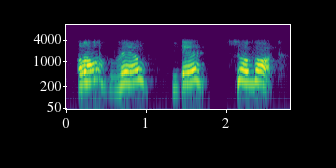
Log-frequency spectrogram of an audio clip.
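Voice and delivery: put-on heavy Hungarian accent. Retelling how the speaker's grandmother answered a rude question, heavy Hungarian accent. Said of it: "in a very heavy accent".

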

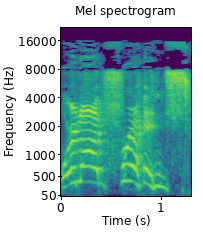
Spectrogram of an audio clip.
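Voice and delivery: mock shouted, very high yell. Recapping a wrestling segment, retelling what a wrestler yells after freeing himself, retelling a yell. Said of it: "he yells out".

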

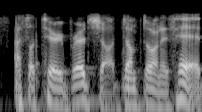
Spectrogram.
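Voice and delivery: normal talking voice

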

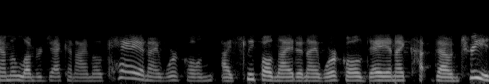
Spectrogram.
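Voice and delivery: ordinary talk, nothing marked

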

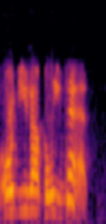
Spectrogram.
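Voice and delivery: voice breaking, cracking partway through. Asking about a first-round playoff matchup, voice cracking. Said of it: "My voice just cracked".

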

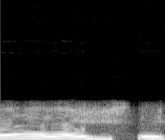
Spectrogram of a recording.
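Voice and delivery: acted jeering tone. Retelling a subway scene where a girl taunts him: imitating a mocking taunt. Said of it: "making fun of him".

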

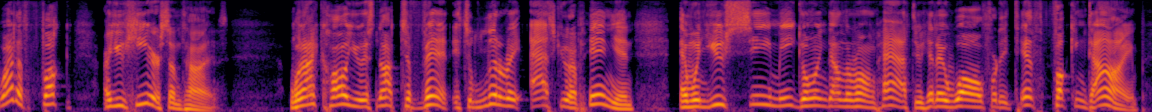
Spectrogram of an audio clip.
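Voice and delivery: put-on furious yell, high and drawn-out. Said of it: "And I yelled at him".

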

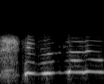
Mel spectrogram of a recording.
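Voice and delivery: embarrassed giggling laughter.

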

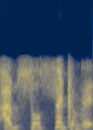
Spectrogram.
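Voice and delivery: mock exasperated, furious, fed-up outburst. Retelling a post-match complaint after the match: imitating someone yelling angrily. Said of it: "getting mad".

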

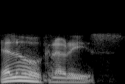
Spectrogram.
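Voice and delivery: low, grumbly delivery. Trying a Hannibal Lecter impression: grumbly Hannibal Lecter impression. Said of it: "you're a little too grumbly with it".

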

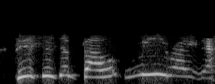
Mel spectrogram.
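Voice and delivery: play-acted very high, stretched-out, drawn-out screaming. Retelling a dream of yelling at a client: retelling a scream. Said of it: "I was screaming at him".

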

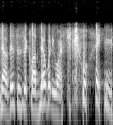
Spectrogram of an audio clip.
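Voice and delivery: talking through laughter. Retelling how the group answered strangers who wanted to join: retelling a laughing reply. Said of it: "We all burst out laughing".

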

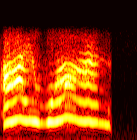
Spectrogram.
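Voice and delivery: shrill, very high excited scream. Telling a story about a woman at a slot machine, retelling a scream. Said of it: "and she screams".

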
